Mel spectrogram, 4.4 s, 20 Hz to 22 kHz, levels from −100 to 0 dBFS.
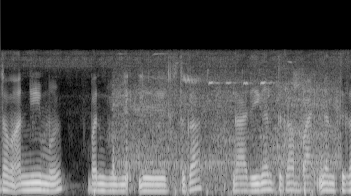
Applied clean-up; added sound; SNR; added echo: none; Bird; 10 dB; none.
